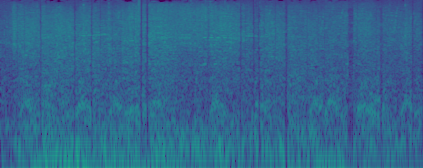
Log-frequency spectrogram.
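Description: Explosions burst with sharp bangs.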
